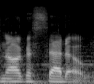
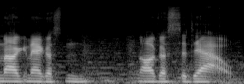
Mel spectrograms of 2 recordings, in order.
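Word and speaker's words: Naga Sadow: chord it's July chord Naga Shadow is nagasetto it's not Naga sadao I don't know who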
